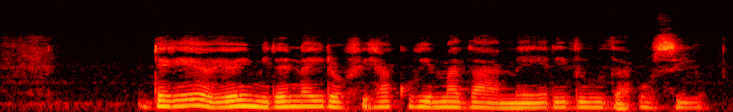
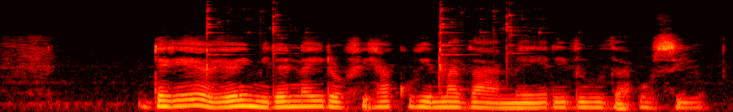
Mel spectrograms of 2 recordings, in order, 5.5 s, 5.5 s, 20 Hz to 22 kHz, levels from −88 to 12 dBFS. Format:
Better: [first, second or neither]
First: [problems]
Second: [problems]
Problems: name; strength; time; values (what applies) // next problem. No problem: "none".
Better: first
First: none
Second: background sound (Shatter); 19 dB below the speech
